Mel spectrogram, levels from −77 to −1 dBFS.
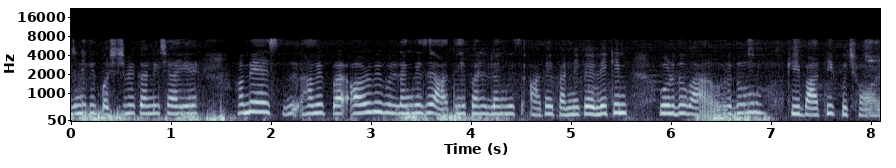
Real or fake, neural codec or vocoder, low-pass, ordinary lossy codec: fake; vocoder, 22.05 kHz, 80 mel bands, WaveNeXt; 7.2 kHz; none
